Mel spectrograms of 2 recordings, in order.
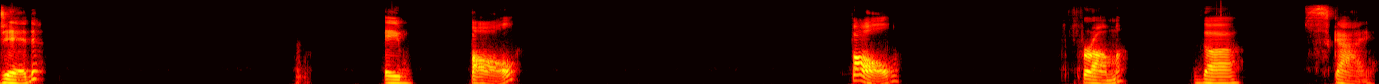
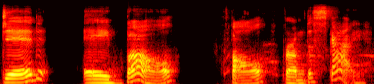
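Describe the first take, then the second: First: It is said slowly. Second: It is said at normal speed.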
